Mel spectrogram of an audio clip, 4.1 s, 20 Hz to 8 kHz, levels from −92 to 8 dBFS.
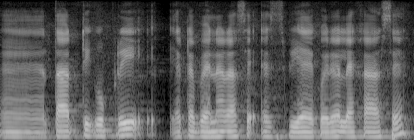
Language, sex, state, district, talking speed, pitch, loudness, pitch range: Bengali, male, Tripura, Unakoti, 175 wpm, 105 Hz, -20 LUFS, 100-110 Hz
